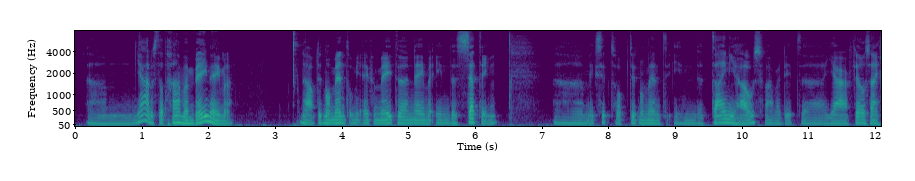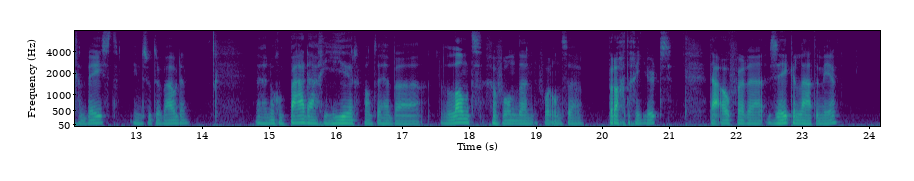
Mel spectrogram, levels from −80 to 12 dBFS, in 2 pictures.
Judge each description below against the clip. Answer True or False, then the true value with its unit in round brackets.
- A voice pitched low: True (95 Hz)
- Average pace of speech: True (150 wpm)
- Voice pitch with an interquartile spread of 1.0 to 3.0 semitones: True (2.7 semitones)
